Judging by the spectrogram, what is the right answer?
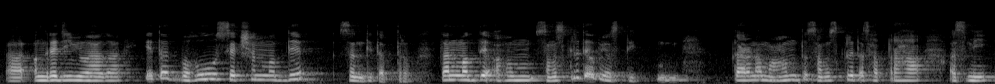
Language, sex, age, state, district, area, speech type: Sanskrit, male, 30-45, West Bengal, North 24 Parganas, rural, spontaneous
